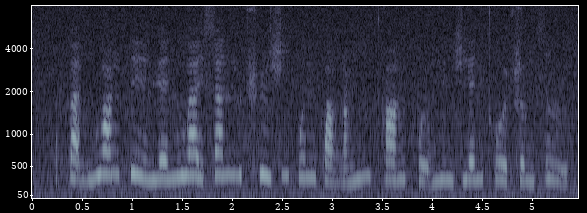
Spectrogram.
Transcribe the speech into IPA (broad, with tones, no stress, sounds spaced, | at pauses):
f a̰˨˩ n n̪ w ɑ˥ ŋ f e˥˩ ɪ̯ l ɥ ɛ˧˥ n l w a˥˩ ɪ̯ s a˥ n m y˨ ʈ͡ʂʰ ɻ̩˥˧ ɕ i˥˩ p ɤ˥ ŋ p ɑ̰˨˩ ŋ ɑ˦ ŋ i˥ ŋ t̪ʰ ɑ˧˥ ŋ f ɤ̰˨˩ m y˥˩ n ɕ j ɛ˥ n kʰ o˥˧ ʊ̯ ʈ͡ʂ ɤ˥˧ ŋ s ɹ̩˥˩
